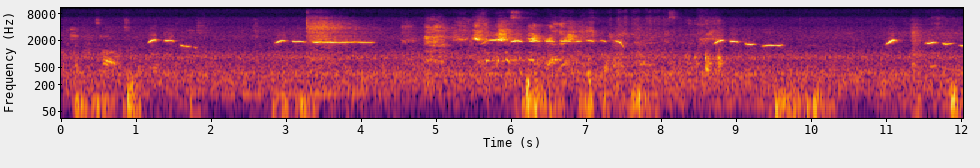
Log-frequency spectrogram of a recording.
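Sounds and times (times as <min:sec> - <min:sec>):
person whistling: 0:01.2 - 0:01.8, 0:02.8 - 0:04.2, 0:08.7 - 0:09.7, 0:11.0 - 0:12.0.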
